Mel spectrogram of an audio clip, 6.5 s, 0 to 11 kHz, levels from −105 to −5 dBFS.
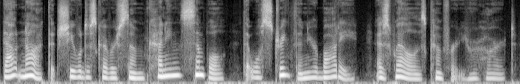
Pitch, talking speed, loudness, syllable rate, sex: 180 Hz, 185 wpm, -18 LUFS, 4.4 syllables/s, female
